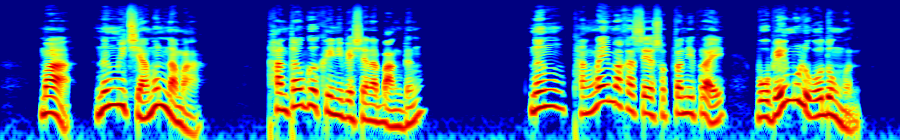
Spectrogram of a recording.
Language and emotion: Bodo, disgusted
